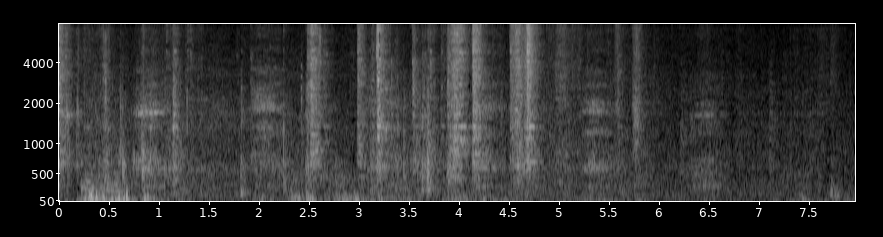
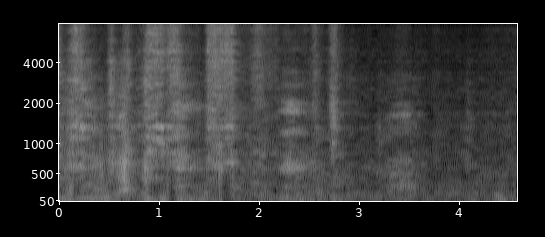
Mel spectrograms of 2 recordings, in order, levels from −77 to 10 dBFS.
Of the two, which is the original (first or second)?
first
